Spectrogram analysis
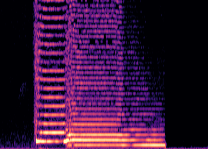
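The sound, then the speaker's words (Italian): A car horn sounds one long, loud, steady blast of a little over a second, then cuts off abruptly into near silence, with no voices. “Fortunatamente il mio stato di equilibrio precario non mi impedisce di sterzare evitando il possibile impatto, né di suonare clacson, gesto automatico in queste situazioni.”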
